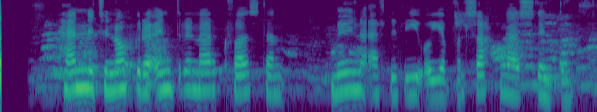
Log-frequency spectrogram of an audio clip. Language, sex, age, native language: Icelandic, female, 18-19, Icelandic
